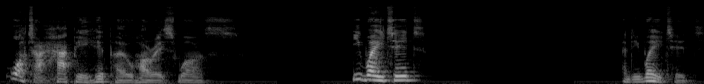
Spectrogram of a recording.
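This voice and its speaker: A man reads a children's story aloud at a slow, unhurried pace. His pitch moves up and down in a lively way, and he uses dramatic pauses and drops into hushed moments as a storyteller. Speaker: author reading his picture book aloud.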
